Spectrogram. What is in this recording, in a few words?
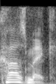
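"cosmic", US English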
